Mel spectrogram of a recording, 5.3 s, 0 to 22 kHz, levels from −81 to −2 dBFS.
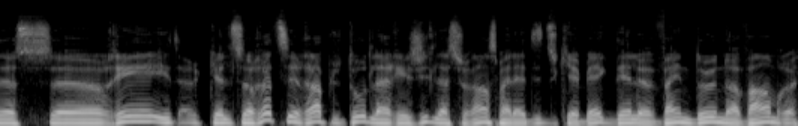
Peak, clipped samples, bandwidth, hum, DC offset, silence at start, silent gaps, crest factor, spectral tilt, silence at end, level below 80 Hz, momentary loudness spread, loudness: -16 dBFS; under 0.1%; 11.5 kHz; none; under 0.1%; 0 s; none; 12 dB; -6.5 dB/octave; 0 s; -56 dBFS; 4 LU; -29 LUFS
